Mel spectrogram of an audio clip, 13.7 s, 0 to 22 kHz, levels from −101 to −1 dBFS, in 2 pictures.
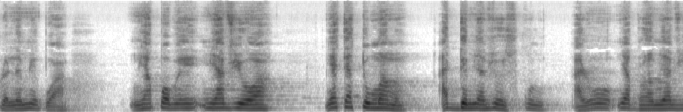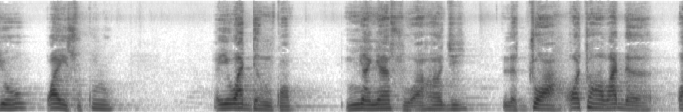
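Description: From start to finish the speech carries generation loss: a swirly, hollow quality with smeared consonant attacks and a grainy noise floor, heavier than a single lossy pass would leave. The likely cause is repeated MP3 decoding and re-encoding, around seven passes, at a rate that fits 128 kbit/s. Each pass re-quantises on a shifted frame grid, so spectral holes and noise accumulate, even though content still reaches about 20.1 kHz.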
